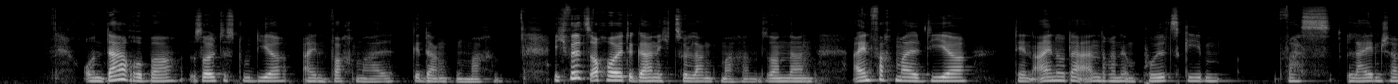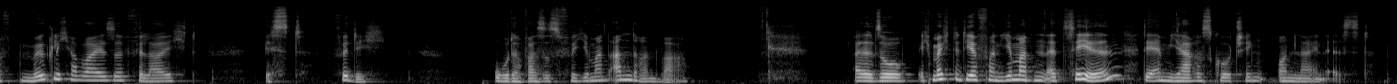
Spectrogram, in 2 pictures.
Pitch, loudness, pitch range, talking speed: 160 Hz, -26 LUFS, 145-175 Hz, 120 wpm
